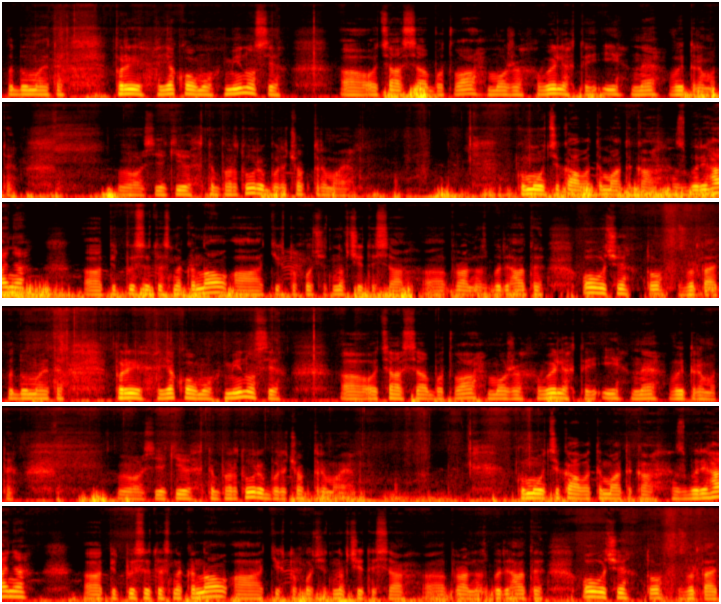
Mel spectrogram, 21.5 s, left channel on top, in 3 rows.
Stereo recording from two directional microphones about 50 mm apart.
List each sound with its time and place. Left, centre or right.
0.0 s speech: left
0.8 s speech: left; by 9.5 s centre
9.5 s speech: left
12.5 s speech: left
18.3 s speech: centre
20.1 s speech: left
